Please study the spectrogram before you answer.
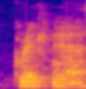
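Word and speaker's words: Grignr: How do you pronounce that? Grigner is okay.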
